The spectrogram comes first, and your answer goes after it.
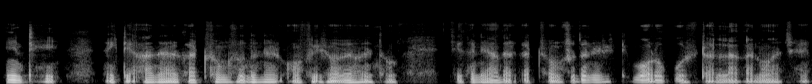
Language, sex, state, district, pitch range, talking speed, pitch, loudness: Bengali, male, West Bengal, Malda, 105-115 Hz, 120 wpm, 110 Hz, -21 LUFS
